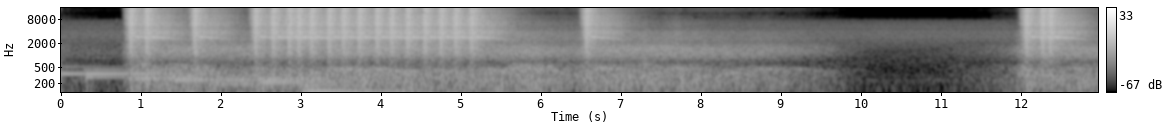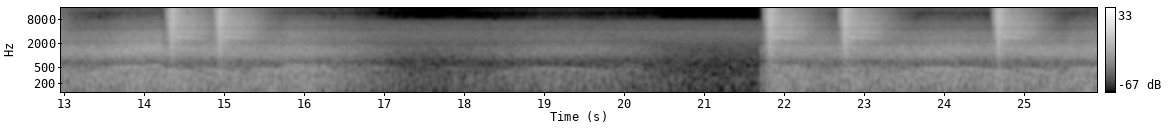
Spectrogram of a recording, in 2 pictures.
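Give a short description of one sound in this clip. Firework rockets launch one after another with sharp whooshes.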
